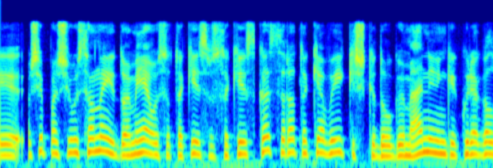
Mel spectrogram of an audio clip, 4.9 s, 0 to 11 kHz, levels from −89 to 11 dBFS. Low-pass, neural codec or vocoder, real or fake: 7.2 kHz; none; real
